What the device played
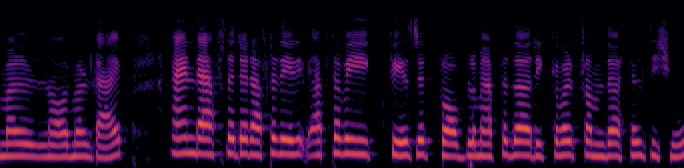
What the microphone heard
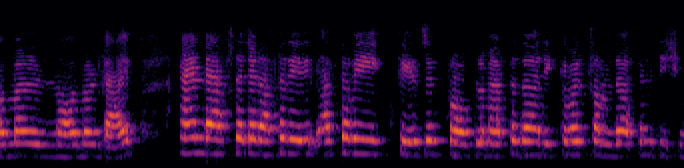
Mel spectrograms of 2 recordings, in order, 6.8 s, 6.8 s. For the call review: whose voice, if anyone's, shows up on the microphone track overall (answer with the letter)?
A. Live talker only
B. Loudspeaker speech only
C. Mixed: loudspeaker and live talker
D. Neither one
B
